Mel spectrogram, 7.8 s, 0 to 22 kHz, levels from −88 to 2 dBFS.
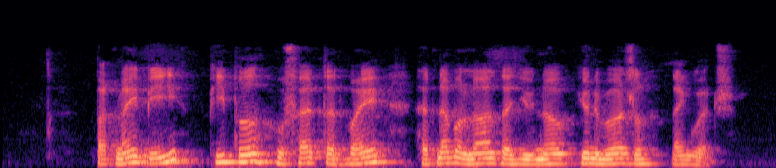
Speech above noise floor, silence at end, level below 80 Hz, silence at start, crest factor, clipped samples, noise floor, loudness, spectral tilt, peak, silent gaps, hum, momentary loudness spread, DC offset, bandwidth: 37 dB; 0.45 s; -48 dBFS; 0.95 s; 14 dB; under 0.1%; -51 dBFS; -15 LUFS; -8 dB/octave; -2 dBFS; none; none; 10 LU; under 0.1%; 7.4 kHz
